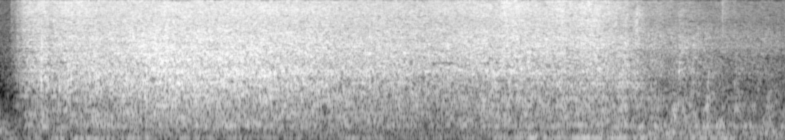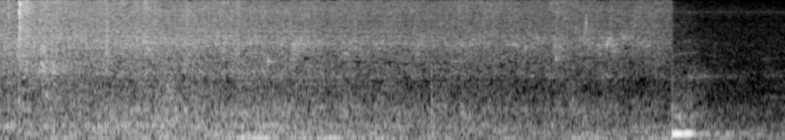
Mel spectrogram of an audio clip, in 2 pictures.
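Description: Hot water poured into a pan of frying rice for Bengali pulao bursts into a loud, hissing sizzle that holds for a few seconds, then settles into a softer steamy bubbling.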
